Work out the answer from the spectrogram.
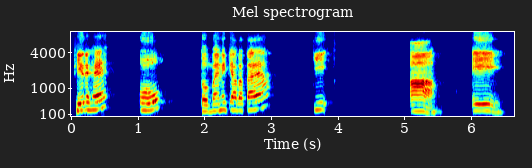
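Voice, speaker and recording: A man teaching a live online language class, slowly and patiently spelling out each sound. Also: high voice, sharp tone.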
